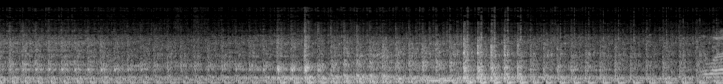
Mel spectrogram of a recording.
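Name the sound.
geared vehicle engine running after starter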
